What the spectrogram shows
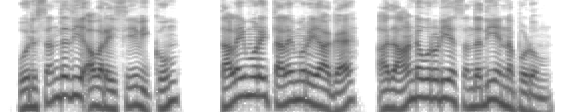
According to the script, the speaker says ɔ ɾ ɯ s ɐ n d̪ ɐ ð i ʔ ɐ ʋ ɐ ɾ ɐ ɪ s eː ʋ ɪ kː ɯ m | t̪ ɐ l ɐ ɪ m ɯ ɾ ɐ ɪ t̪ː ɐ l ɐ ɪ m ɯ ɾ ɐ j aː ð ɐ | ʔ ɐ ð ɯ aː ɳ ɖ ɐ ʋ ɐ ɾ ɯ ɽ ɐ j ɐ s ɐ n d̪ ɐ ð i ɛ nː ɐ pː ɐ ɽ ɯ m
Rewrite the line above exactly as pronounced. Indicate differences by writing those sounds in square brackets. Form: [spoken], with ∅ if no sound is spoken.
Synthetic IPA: ɔ ɾ ɯ s ɐ n d̪ ɐ ð i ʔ ɐ ʋ ɐ ɾ ɐ ɪ s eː ʋ ɪ kː ɯ m | t̪ ɐ l ɐ ɪ m ɯ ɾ ɐ ɪ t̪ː ɐ l ɐ ɪ m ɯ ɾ ɐ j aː [ɣ] ɐ | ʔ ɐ ð ɯ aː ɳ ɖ ɐ ʋ ɐ ɾ ɯ ɽ ɐ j ɐ s ɐ n d̪ ɐ ð i ɛ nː ɐ pː ɐ ɽ ɯ m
